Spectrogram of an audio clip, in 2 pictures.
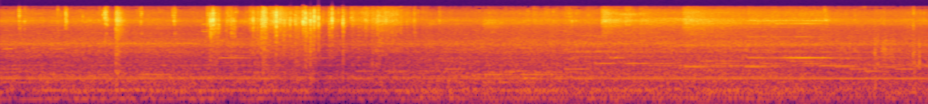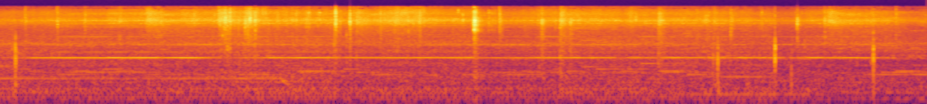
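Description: Water sprays and drums against a car's windows.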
